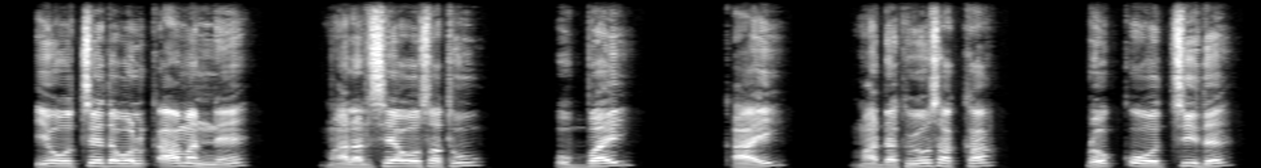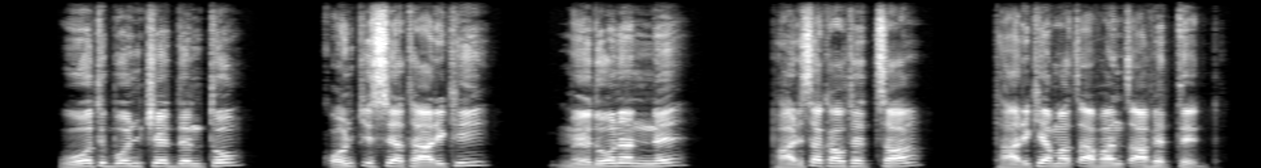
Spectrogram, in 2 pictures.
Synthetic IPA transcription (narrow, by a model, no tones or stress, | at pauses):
ʔɪo̞ːt͡sːe̞ːd̪ɐwɔlkʼːaːmɐnːɛ | mɐ̰lɐlsɪjɐo̞ːsɐt̪uː | ʊbːɐj | kʼɐj | mɐ̰d̪ɐkʊjo̞ːs̬ɐkːɐ | ɗɔkʼːɔo̞ːt͡sːiːd̪ɛ | wo̞ːt̪ɪbɔnt͡ʃːe̞ːd̪ːɛnt̪ːɔ | kʼɔnt͡ʃʼːɪsːɪjat̪aːɾɪkiː | meːd̪o̞ːnɐnːɛ | paːɾɪsɐkɐwʊt̪ɛt͡sːaː | t̪aːɾɪkɪjɐmɐt͡sʼaːfɐnt͡sʼaːfɛt̪ːe̞ːd̪ɐ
